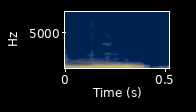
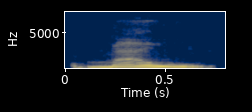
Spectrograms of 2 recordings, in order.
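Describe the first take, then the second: First: The vowel is a plain u. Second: The vowel is the diphthong au. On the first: The speaker calls it wrong. "bukan mu" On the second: The speaker calls it right.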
